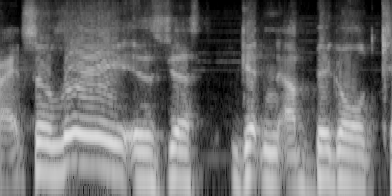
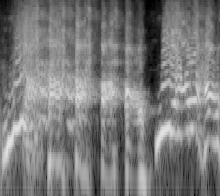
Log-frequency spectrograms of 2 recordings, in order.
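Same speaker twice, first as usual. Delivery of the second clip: laughing meow. Acted. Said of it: "Literally starts laughing like".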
